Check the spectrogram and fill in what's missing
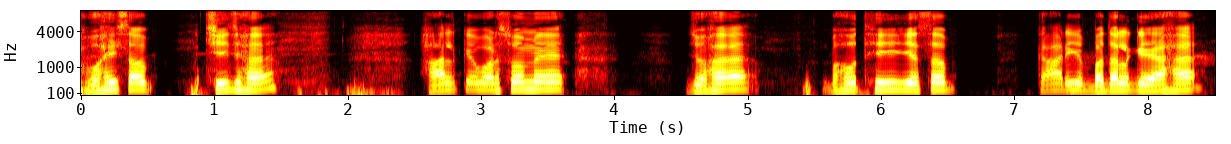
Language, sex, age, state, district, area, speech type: Hindi, male, 18-30, Bihar, Muzaffarpur, urban, spontaneous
